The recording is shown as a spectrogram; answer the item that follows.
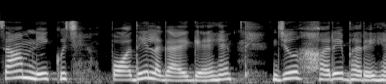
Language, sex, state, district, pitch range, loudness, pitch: Hindi, female, Jharkhand, Palamu, 210-265 Hz, -11 LUFS, 240 Hz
